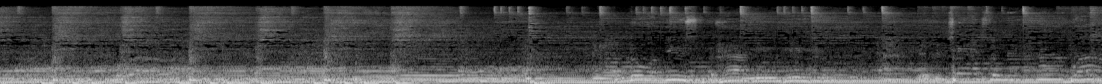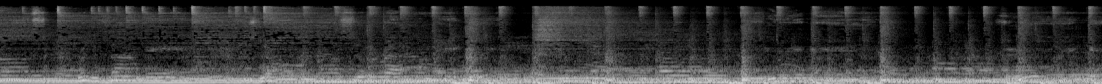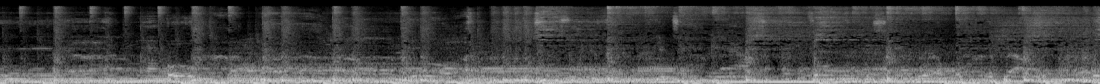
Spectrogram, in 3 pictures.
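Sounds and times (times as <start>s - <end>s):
bass guitar: 0.0s - 33.0s
distorted electric guitar: 0.0s - 33.0s
drum kit: 0.0s - 33.0s
man singing lead vocals: 0.0s - 33.0s.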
